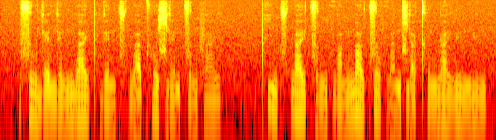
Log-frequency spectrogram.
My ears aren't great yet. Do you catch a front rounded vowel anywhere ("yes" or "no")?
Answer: yes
